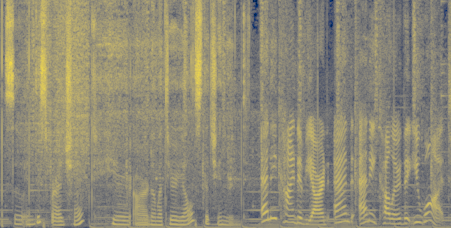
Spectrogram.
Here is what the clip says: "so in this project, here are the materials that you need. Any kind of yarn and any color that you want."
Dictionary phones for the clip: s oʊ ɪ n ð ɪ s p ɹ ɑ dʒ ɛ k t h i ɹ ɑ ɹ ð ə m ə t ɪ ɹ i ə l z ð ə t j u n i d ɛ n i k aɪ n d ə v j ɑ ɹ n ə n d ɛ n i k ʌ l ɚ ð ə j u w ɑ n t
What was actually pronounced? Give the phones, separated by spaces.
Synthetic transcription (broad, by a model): s oʊ ɪ n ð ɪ s f ɹ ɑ tʃ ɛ k h i ɹ ɑ ɹ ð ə m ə t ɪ ɹ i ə l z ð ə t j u n i d ɛ n i k aɪ n d ə v j ɑ ɹ n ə n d ɛ n i k ʌ l ɚ ð ə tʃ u w ɑ n t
